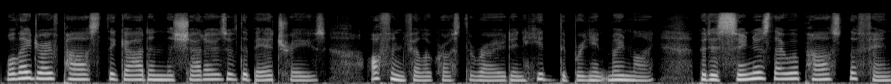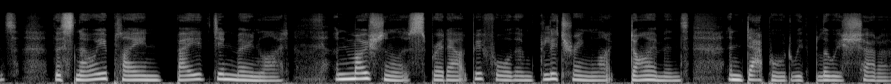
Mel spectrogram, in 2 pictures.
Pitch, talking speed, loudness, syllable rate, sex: 210 Hz, 170 wpm, -21 LUFS, 4.7 syllables/s, female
